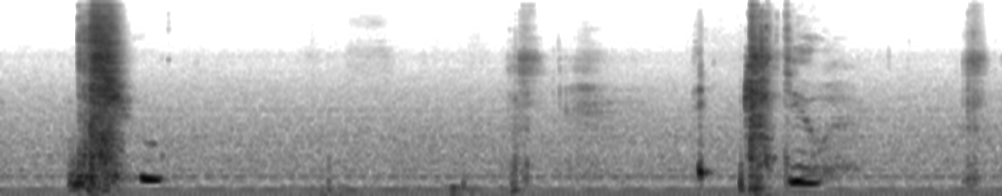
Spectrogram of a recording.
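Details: Two forceful, explosive induced sneezes with sharp intakes and small follow-on sounds, in someone sick for about five days and worsening, with nasal congestion starting today, unsure whether it is flu.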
